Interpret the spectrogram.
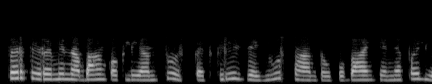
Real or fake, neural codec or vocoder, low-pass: real; none; 3.6 kHz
